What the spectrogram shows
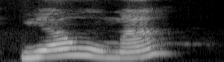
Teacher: waw sukun yang sebelumnya berharokat fathah dibaca dengan lunak karena di sini berlaku lin.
